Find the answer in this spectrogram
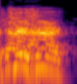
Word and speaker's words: pterodactyls: Yeah, the Yeah, pterodactyls. pterodactyls. I was saying it Yeah. starts with a P, but the P is silent.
